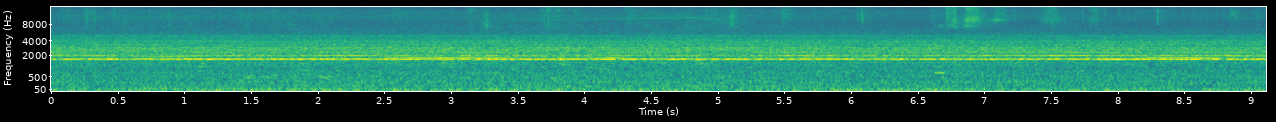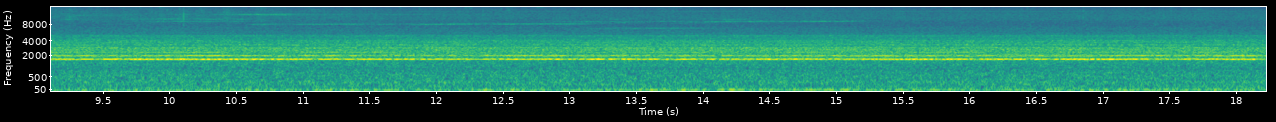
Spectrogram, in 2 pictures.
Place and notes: National Taiwan University Hospital Station, Taipei - air conditioning noise
outside of the MRT station, air conditioning noise, Sony PCM D50 + Soundman OKM II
